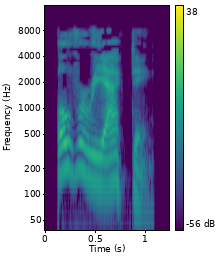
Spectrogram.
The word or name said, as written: overreacting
